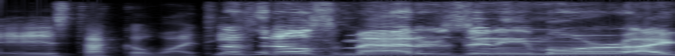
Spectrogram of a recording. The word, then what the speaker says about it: Taika Waititi: It is Taika Waititi.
